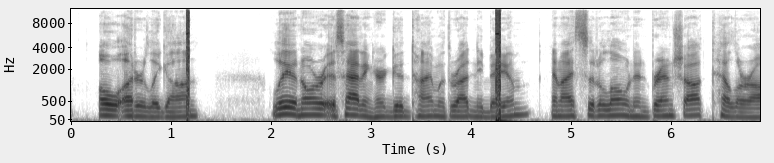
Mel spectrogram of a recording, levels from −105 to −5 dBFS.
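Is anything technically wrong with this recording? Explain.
Yes. Two uninitialised buffer faults hit this speech, at 1.15 to 1.17 s and 4.25 to 4.29 s. Playback read a buffer before audio reached it, so leftover memory became samples. Each is a loud crack or burst of digital noise. The 21 ms and 43 ms lengths fit 512- and 1024-sample buffers.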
